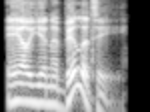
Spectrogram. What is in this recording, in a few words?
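"alienability", British English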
